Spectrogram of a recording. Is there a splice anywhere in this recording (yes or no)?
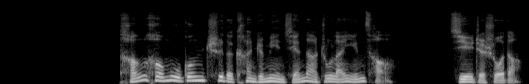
yes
